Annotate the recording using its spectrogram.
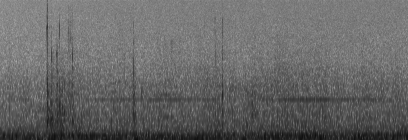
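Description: Steady low background rumble with a few light knocks in the first half and a faint high steady hum.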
